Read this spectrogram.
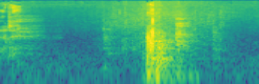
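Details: Side-lying lower back chiropractic adjustment of a first-time adult female patient with neck, upper and lower back stiffness; a single dull pop with a short thump: joint cavitation, a normal gas release within the joint.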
